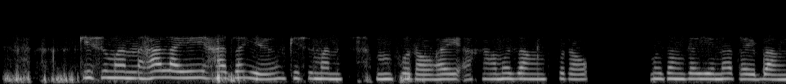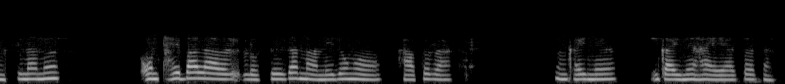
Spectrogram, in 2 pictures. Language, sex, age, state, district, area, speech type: Bodo, female, 18-30, Assam, Udalguri, urban, conversation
